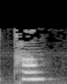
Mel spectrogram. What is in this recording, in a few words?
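"汤", Mandarin Chinese; hsk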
